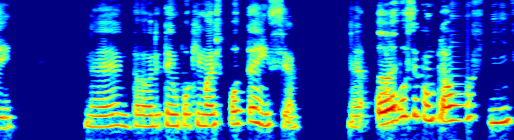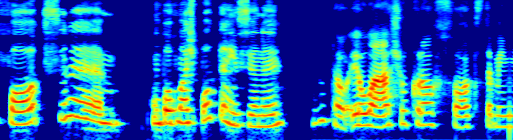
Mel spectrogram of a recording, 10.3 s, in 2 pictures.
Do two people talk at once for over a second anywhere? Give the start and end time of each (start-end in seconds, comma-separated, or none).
none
